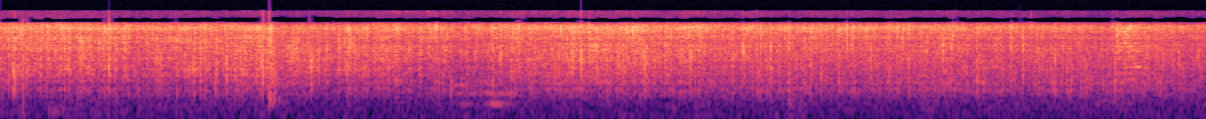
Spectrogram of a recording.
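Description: Freshly added mustard greens frying in hot fat in a wok: a steady sizzling hiss, with a few sharp clicks against the pan.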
